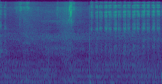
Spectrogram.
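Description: A marker squeaks and rubs across a board during a chemistry practice problem, faint scratchy strokes with a sharp tap partway through, quiet and close, no talking.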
